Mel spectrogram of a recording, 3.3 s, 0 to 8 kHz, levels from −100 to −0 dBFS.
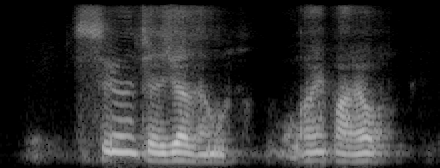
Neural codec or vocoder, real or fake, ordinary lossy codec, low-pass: codec, 16 kHz, 0.5 kbps, FunCodec, trained on Chinese and English, 25 frames a second; fake; AAC, 32 kbps; 7.2 kHz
